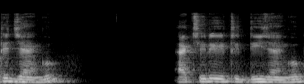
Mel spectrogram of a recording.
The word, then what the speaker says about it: Django: Actually it is Django, but D is silent.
